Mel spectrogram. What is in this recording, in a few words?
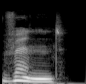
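"vend", British English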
